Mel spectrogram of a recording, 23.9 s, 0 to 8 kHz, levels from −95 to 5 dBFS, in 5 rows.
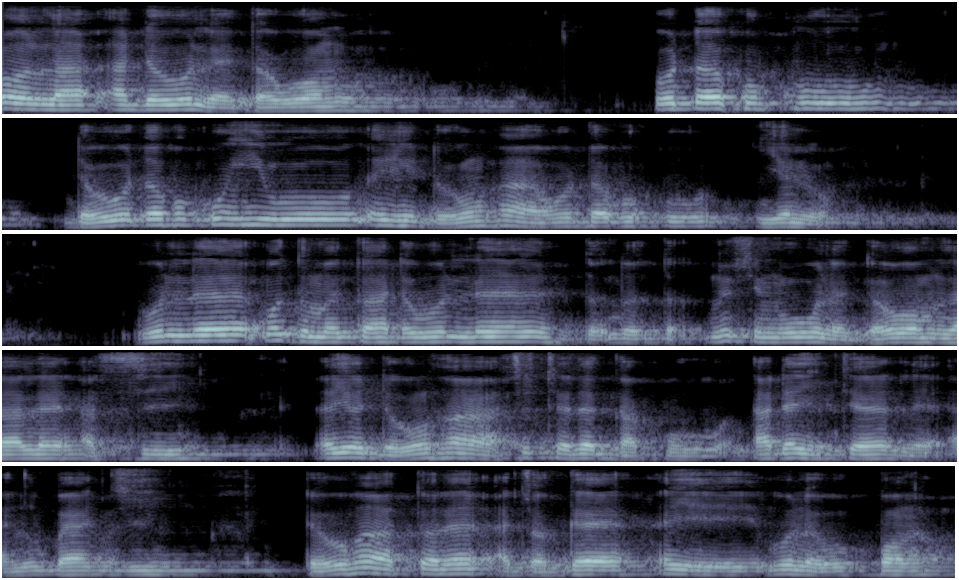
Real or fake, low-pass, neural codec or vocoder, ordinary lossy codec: fake; 7.2 kHz; codec, 16 kHz, 4.8 kbps, FACodec; MP3, 64 kbps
